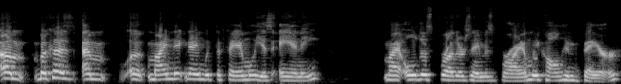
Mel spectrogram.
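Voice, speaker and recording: The speaker is a woman with a Southern accent. She talks at a moderate pace. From Tennessee. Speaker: podcast co-host. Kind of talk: casual chat.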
